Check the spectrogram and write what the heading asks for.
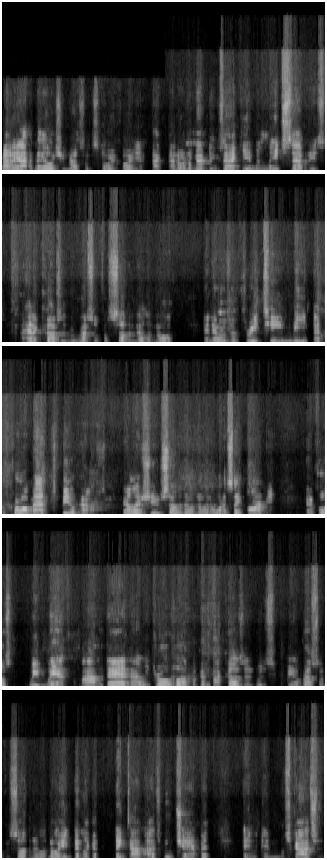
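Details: Adult man; ordinary speech.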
